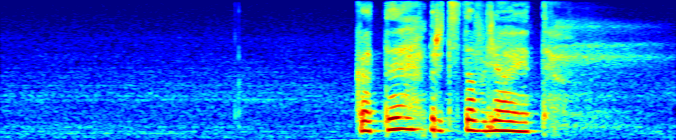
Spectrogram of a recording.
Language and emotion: Russian, sad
